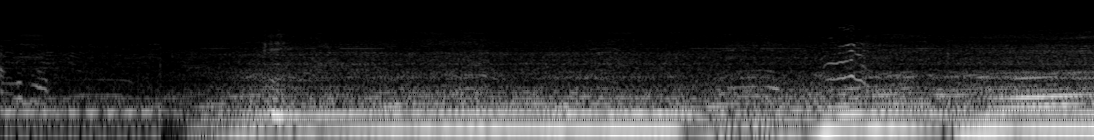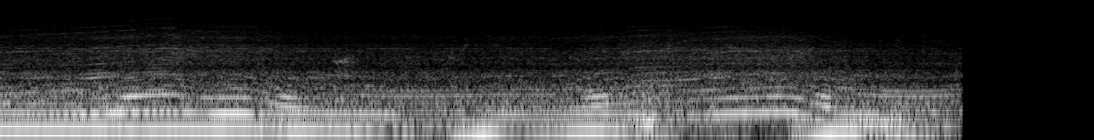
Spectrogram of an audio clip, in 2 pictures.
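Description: Vehicle engine revving under load, rising and falling repeatedly, as it tows a van stuck in mud out on a tow rope. The engine comes up sharply about two seconds in.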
